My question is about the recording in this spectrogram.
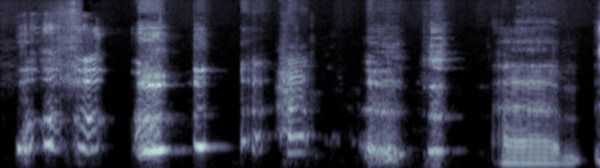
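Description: A man's voice in short broken bursts, ending in a held low-pitched vocal sound near the end.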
